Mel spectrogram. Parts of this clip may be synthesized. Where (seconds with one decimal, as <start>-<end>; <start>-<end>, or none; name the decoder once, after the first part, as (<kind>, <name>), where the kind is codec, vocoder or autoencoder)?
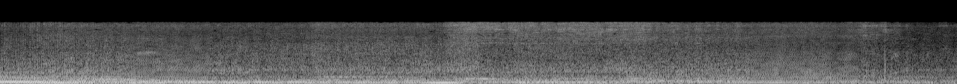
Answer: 1.3-2.1 (vocoder, WaveNeXt); 7.5-8.6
